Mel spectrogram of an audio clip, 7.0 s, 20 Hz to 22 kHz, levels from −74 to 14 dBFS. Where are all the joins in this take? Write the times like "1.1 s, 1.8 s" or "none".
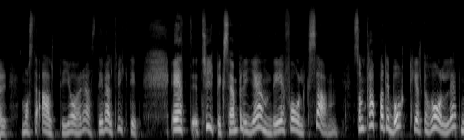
3.6 s

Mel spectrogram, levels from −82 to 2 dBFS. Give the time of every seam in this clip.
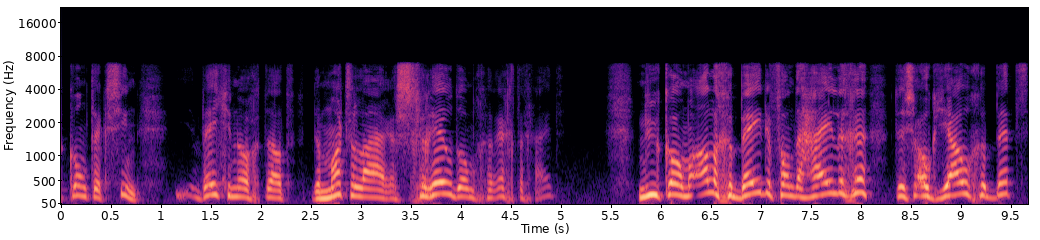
2.4 s

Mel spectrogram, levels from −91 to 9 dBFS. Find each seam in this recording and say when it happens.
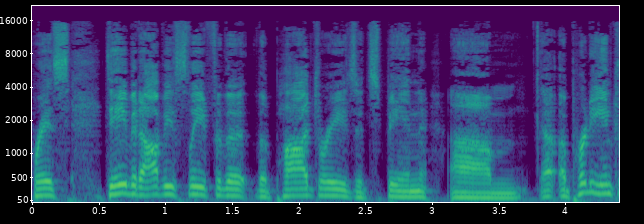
3.0 s

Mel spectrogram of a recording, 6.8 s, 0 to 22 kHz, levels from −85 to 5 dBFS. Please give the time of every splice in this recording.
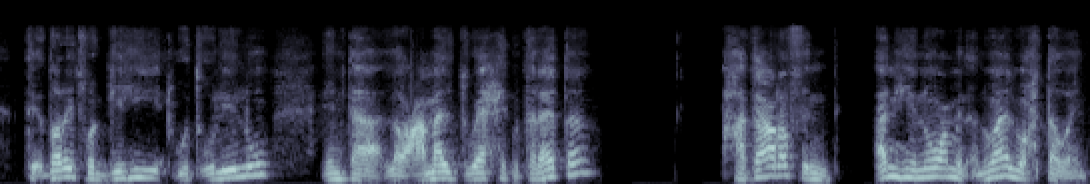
1.0 s, 3.2 s

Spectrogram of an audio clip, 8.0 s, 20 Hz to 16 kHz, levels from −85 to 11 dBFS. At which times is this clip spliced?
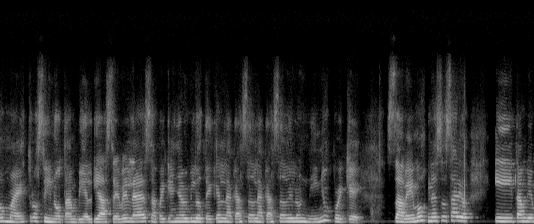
1.4 s, 3.8 s, 6.4 s

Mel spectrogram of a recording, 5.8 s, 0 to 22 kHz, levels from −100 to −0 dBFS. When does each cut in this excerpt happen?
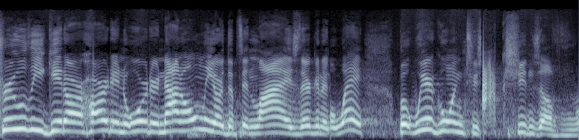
2.4 s, 3.3 s, 4.8 s

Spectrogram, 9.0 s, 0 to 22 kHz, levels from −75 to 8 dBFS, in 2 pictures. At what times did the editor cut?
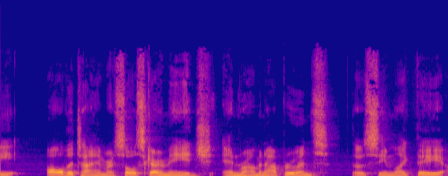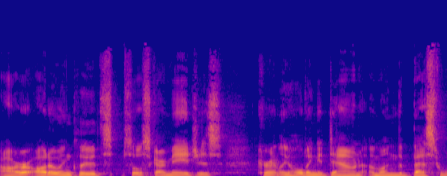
3.4 s

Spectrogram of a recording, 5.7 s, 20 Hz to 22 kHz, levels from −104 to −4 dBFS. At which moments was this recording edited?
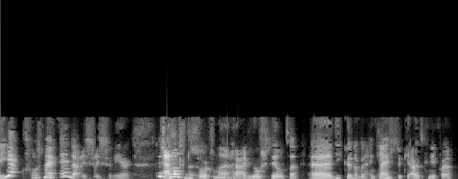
1.2 s, 2.3 s, 2.7 s, 3.8 s, 4.5 s

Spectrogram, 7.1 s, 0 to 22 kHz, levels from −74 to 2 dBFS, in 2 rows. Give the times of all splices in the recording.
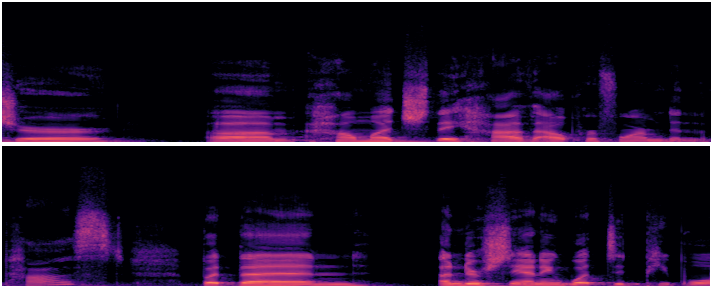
5.6 s

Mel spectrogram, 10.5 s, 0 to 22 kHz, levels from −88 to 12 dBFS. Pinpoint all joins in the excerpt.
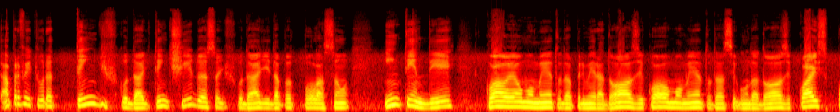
none

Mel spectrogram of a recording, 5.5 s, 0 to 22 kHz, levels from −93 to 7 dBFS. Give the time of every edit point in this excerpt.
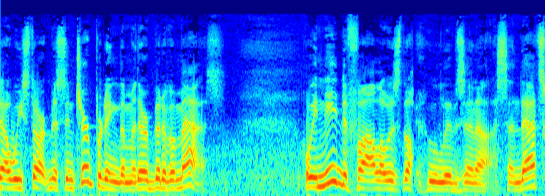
1.4 s, 4.1 s

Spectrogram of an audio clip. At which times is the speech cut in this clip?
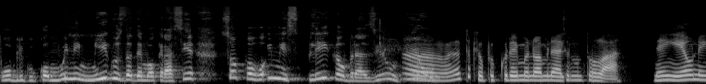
2.7 s, 4.7 s, 5.6 s

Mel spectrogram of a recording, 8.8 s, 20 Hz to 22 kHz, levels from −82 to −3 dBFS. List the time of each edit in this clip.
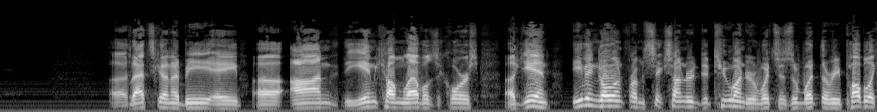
1.3 s, 2.4 s, 3.4 s, 5.6 s

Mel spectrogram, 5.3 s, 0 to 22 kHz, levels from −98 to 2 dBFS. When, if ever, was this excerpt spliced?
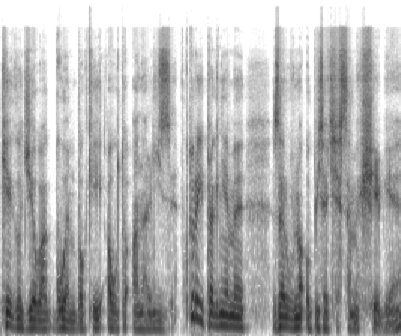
2.4 s

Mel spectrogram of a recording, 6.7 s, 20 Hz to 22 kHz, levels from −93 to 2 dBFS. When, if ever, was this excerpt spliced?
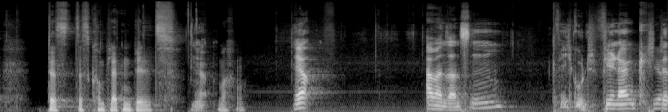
2.8 s

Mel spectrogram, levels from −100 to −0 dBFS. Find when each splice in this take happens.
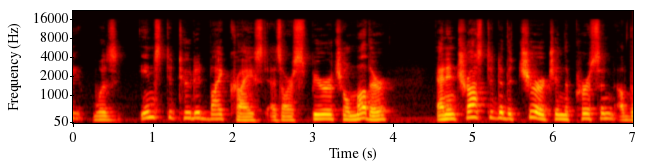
none

